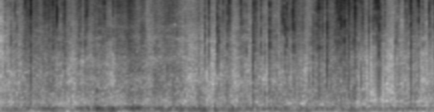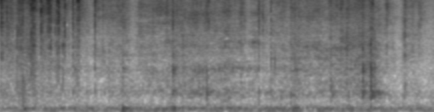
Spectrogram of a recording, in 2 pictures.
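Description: Long acrylic nails scratch and tap a sheet of clear plastic bubble wrap held up while the sheet is crinkled. The result is a dense, continuous crinkling and scratching texture with many sharp, short taps over a heavy low rumble, and bright crackles that die away almost instantly.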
